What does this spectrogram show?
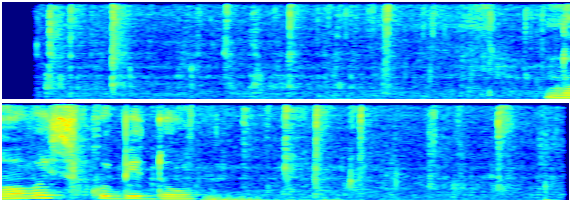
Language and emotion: Russian, neutral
